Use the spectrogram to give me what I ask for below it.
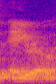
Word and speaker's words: Areaux: So Areaux is like a creative spelling of my first and last name. So you got A, see that, A, and then row. But then I spelled it French.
